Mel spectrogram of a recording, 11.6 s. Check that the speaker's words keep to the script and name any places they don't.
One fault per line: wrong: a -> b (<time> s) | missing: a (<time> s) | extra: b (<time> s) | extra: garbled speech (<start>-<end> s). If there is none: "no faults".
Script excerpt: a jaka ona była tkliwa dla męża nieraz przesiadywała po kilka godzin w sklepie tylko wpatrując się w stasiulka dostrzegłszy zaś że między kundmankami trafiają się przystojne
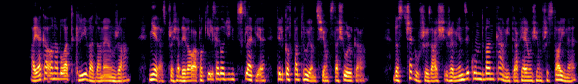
no faults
